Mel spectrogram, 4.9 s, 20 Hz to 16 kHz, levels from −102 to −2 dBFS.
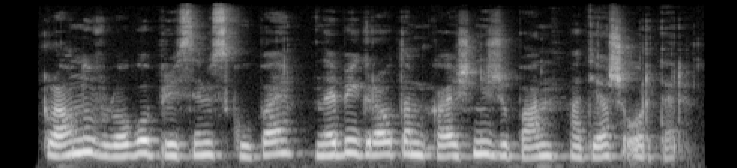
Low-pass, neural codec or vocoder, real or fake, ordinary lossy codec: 14.4 kHz; none; real; none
